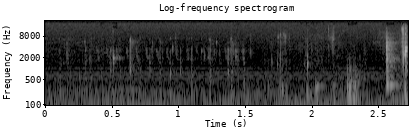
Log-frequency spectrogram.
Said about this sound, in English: I had to take a sip for that one.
